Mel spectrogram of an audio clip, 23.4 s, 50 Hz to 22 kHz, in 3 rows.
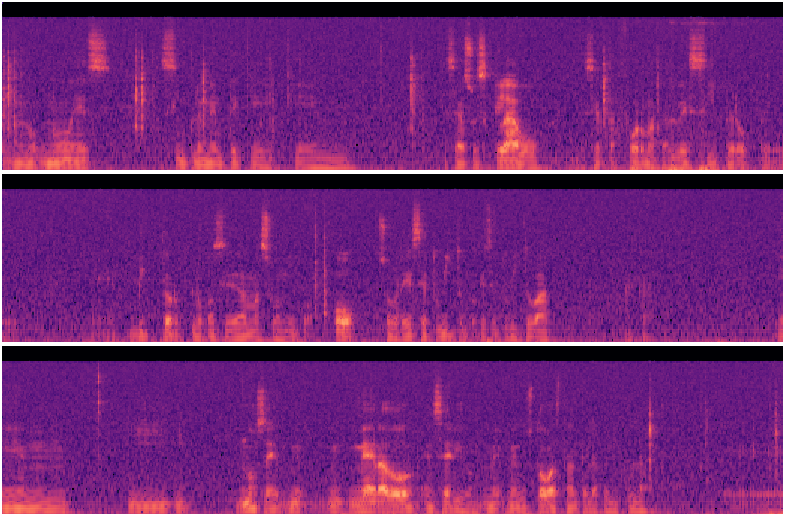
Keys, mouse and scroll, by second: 1.3 alt+Tab, 1.7 shift+middle click, 3.3 right click, 3.7 Tab, 4.1-5.3 middle drag, 5.7-8.8 shift+middle drag, 10.5 o, 12.6 click, 13.5-14.1 scroll down 2, 14.2-15.6 scroll down 8, 17.6-18.1 scroll down 4, 19.4 scroll up 2, 21.4-21.8 scroll up 3, 21.8-23.1 shift+middle drag, 23.2 shift+middle click.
